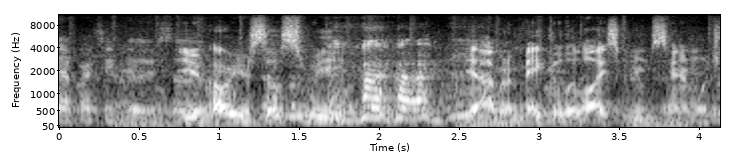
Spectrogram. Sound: chuckles

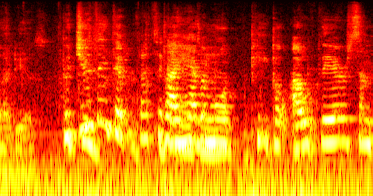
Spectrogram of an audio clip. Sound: voiceover

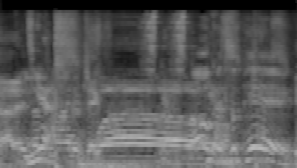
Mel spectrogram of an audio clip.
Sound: chattering

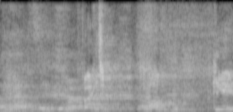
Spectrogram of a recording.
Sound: laughing

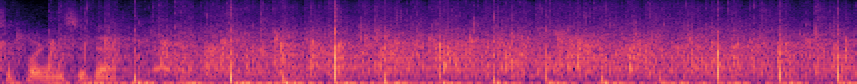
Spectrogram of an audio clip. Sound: applause

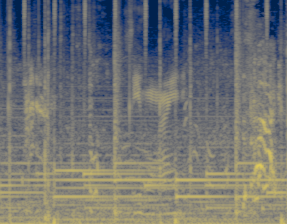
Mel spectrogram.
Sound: alien noises

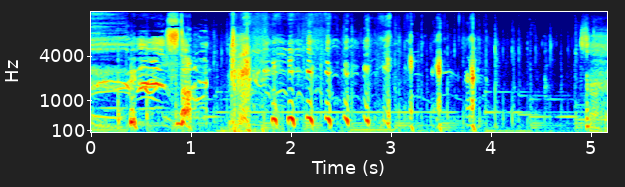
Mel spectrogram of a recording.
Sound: giggles

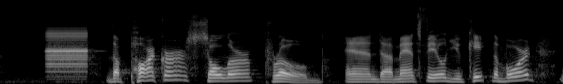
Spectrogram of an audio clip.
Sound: buzzer

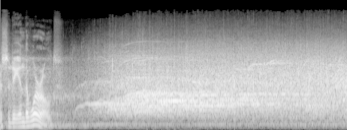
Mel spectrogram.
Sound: applause and cheering

